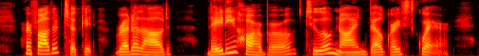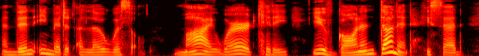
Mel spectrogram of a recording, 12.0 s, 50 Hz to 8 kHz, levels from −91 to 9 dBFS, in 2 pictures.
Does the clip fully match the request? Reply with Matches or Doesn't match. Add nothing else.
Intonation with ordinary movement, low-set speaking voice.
Doesn't match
